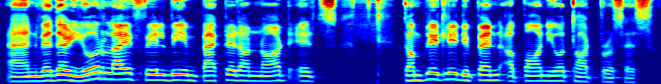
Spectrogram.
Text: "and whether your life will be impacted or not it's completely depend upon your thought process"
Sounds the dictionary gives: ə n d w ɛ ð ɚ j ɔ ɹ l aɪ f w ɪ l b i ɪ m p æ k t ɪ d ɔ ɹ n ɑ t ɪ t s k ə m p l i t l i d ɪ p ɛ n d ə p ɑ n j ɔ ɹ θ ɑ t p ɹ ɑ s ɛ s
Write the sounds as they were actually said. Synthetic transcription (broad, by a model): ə n d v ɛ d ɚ j ɔ ɹ l aɪ f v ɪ l b i ɪ m p æ k t ɪ d ɔ ɹ n ɑ t ɪ t s k ə m p l i t l i d ɪ p ɛ n d ə p ɑ n j ɔ ɹ t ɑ t p ɹ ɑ s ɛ s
